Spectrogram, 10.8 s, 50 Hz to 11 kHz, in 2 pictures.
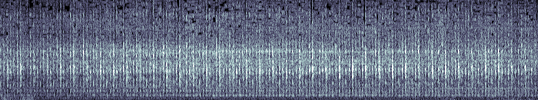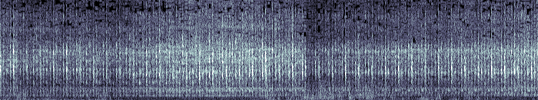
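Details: VW 1.9 TDI (ASV, 110 hp) diesel idling with a heavy, steady knock about two or three times a second under the usual clatter, found to come from the bottom end; no definite fix found.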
